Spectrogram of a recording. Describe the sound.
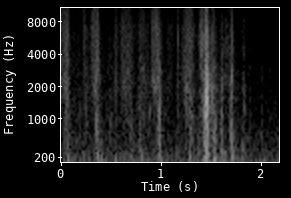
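Tarot cards are shuffled in a soft run of quick, papery flicks and slaps, with one sharper snap near the end.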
